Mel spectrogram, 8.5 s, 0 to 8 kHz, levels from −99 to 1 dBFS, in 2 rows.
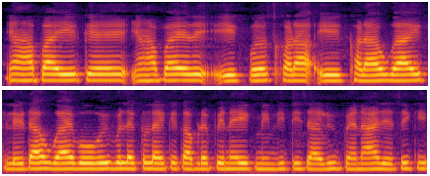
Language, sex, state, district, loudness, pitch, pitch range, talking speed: Hindi, female, Chhattisgarh, Rajnandgaon, -13 LUFS, 205 Hz, 200-210 Hz, 220 wpm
